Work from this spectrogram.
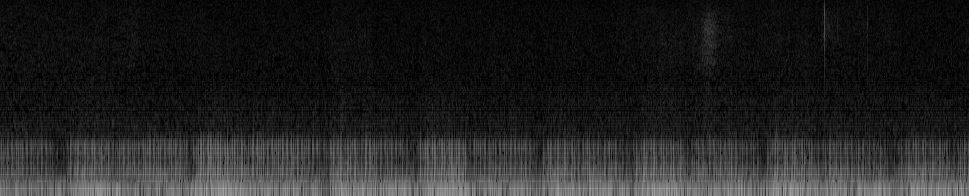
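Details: A baby kitten purrs continuously, the deep rumble rising and falling with each breath roughly every second, with a couple of tiny high clicks late in the recording.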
